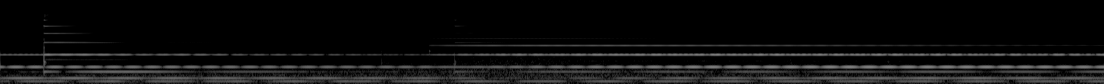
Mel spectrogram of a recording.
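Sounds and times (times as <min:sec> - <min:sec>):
singing bowl drone: 0:00.0 - 0:11.0.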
